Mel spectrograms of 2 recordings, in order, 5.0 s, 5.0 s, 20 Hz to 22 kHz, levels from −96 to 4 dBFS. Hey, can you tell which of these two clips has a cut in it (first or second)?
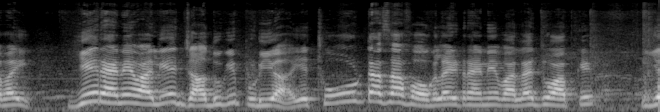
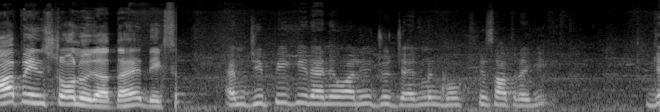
second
